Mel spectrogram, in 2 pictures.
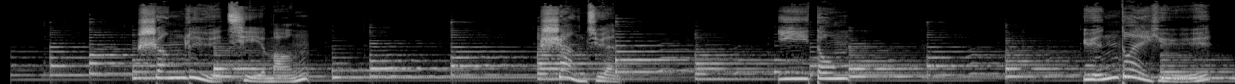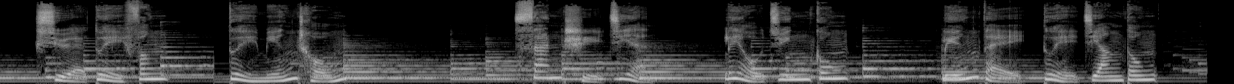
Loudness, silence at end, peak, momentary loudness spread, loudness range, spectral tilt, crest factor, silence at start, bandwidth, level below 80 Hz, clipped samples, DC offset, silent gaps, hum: -20 LUFS; 0.3 s; 0 dBFS; 15 LU; 4 LU; -3.5 dB/octave; 20 dB; 0.1 s; over 20 kHz; -54 dBFS; under 0.1%; under 0.1%; none; none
